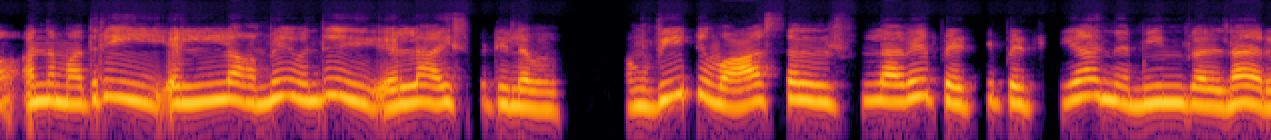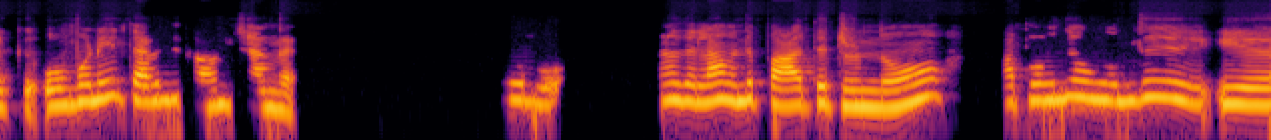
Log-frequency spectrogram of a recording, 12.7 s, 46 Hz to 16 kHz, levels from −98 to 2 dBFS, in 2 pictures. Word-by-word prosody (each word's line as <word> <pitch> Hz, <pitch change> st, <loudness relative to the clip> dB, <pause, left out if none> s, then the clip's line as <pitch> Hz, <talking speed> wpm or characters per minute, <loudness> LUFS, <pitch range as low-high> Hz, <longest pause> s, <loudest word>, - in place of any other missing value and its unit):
அந்த 240 Hz, +2 st, +3 dB
மாதிரி 255 Hz, +6 st, -1 dB, 0.3 s
எல்லாமே 235 Hz, +2 st, +1 dB
வந்து 255 Hz, +6 st, 0 dB, 0.3 s
எல்லா 225 Hz, +2 st, +2 dB
ஐஸ் 215 Hz, -, -8 dB
பெட்டிலவ 195 Hz, -5 st, -1 dB, 0.4 s
அங்க 195 Hz, 0 st, -1 dB
வீட்டு 315 Hz, 0 st, -2 dB
வாசல் 235 Hz, +5 st, +2 dB
ஃபுல்லாவே 245 Hz, +2 st, +1 dB
பெட்டி, 210 Hz, +2 st, -2 dB
பெட்டியா 225 Hz, +6 st, -1 dB
இந்த 240 Hz, -3 st, +2 dB
மீன்கள் 215 Hz, -3 st, +1 dB
தான் 220 Hz, -2 st, +4 dB
இருக்கு. 180 Hz, 0 st, -5 dB
ஒவ்வொண்ணையும் 245 Hz, +6 st, 0 dB
திறந்து 240 Hz, +2 st, +1 dB
காமிச்சாங்க. 185 Hz, -3 st, -2 dB, 1.1 s
ஓ. -, -, -2 dB, 0.8 s
அதெல்லாம் 240 Hz, +1 st, +3 dB
வந்து 245 Hz, +1 st, +2 dB
பாத்துட்ருந்தோம். 195 Hz, +3 st, +2 dB, 0.4 s
அப்போ 225 Hz, +2 st, -6 dB
வந்து 260 Hz, +3 st, +1 dB
அவுங்க 250 Hz, -2 st, +1 dB
வந்து 255 Hz, +4 st, 0 dB, 0.4 s
எ -, -, +3 dB
230 Hz, 135 wpm, -19 LUFS, 205-250 Hz, 1.1 s, தான்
